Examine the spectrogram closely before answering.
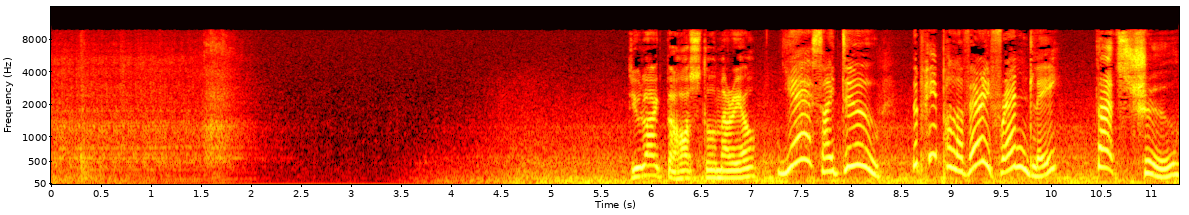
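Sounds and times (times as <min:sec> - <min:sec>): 
bus engine rumbling as the bus leaves: 0:00.0 - 0:02.4, 0:03.7 - 0:11.2
hissy burst: 0:01.4 - 0:02.4
speech: 0:05.8 - 0:11.2.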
